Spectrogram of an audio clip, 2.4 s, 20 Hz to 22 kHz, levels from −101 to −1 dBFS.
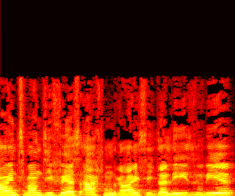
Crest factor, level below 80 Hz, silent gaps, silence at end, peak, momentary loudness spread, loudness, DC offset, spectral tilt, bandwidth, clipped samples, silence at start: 16 dB; -70 dBFS; none; 0 s; -2 dBFS; 3 LU; -19 LUFS; under 0.1%; -5 dB/octave; 13.5 kHz; under 0.1%; 0 s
